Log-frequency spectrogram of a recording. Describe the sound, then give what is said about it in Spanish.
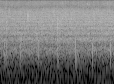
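Heavy rain falls as a steady, dense hiss, with scattered soft drop taps flickering through it. It stays fairly quiet and unbroken from start to finish. “Llueve intensamente.”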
